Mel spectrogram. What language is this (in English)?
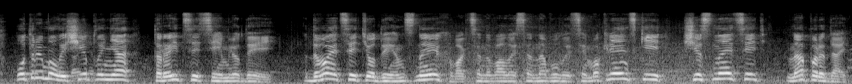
Ukrainian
